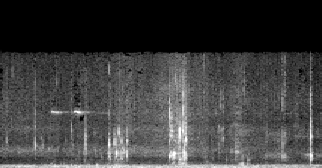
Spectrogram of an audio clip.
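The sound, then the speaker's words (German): Someone drinks from a water bottle with a cooling stick in the middle, with wet sips, gulps and small clicking mouth noises spread over a few seconds against a low background rumble. Nobody speaks. “Ich habe eine ganz tolle Wasserflasche mit einem Kühlstab in der Mitte.”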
